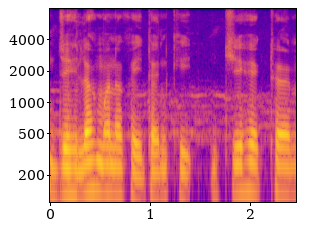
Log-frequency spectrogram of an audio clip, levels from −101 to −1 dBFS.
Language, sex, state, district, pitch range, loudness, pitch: Chhattisgarhi, male, Chhattisgarh, Sarguja, 120-125 Hz, -20 LUFS, 120 Hz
